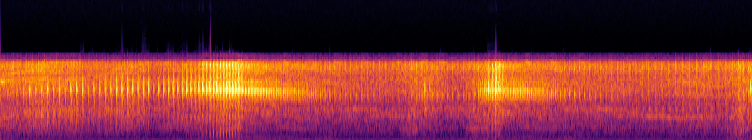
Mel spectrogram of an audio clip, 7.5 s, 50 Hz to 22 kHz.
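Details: 2009 Subaru WRX with 12,300 km: steady knocking about four a second over the running engine, growing with revs; dealer diagnosed rod knock, new engine needed.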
